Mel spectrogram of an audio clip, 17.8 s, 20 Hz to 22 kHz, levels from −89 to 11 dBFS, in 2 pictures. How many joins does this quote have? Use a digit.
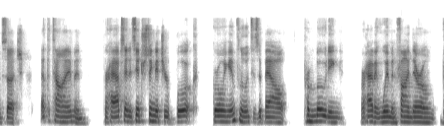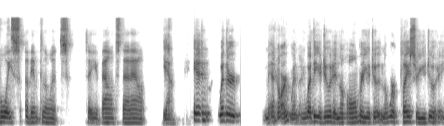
0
